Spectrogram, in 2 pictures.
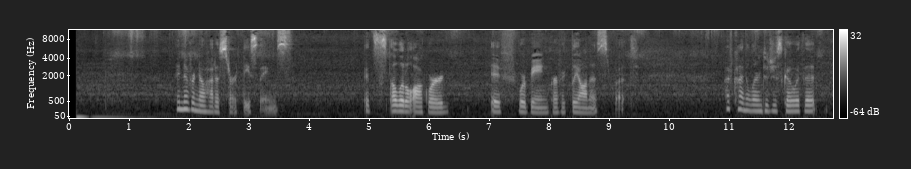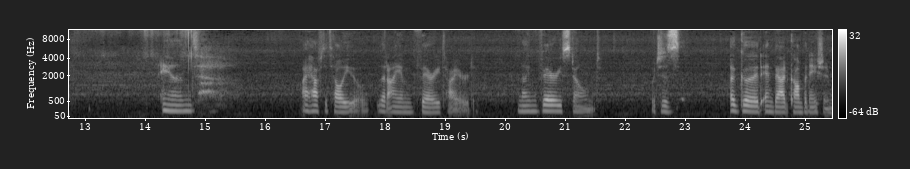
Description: Rainy Day Ramble, loud moaning, moaning, sleepy, relax; [F4M][ramblefap]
